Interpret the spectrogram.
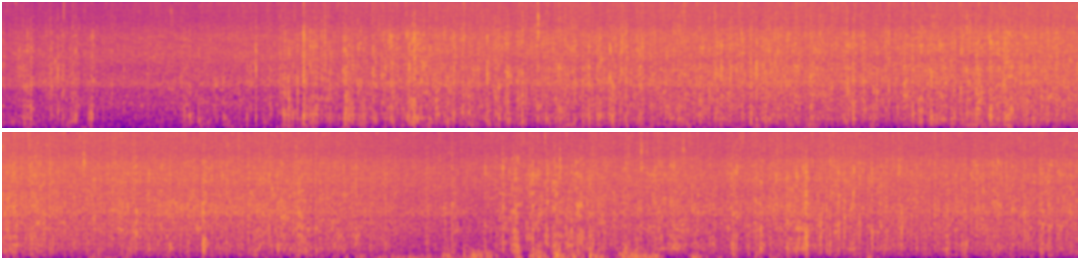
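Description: Heavy rain pouring down in a steady hiss of dense patter, growing heavier about four seconds in. A burst of low rumbling, the loudest moment, comes about two-thirds of the way through.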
